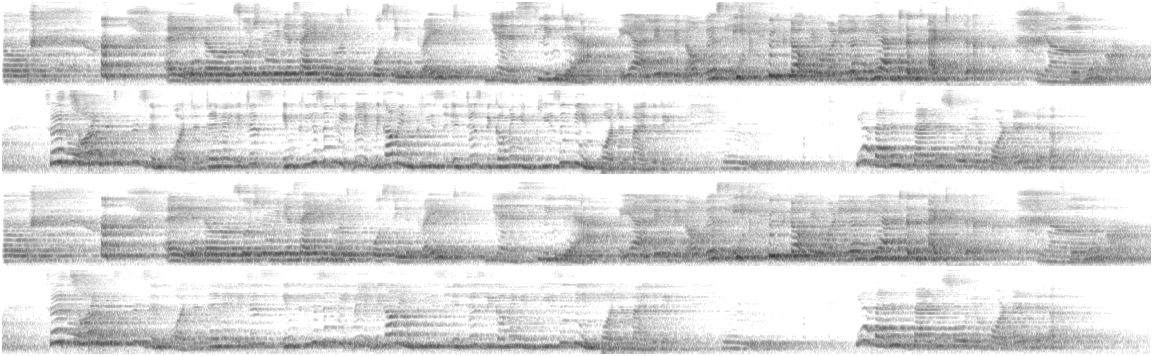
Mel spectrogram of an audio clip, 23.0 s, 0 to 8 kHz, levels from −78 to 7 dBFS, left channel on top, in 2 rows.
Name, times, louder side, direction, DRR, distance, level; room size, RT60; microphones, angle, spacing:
voice 1, 0.0-4.5 5.5-5.8 6.2-9.8 10.1-11.3 11.9-12.6 18.7-19.2 20.0-22.0, equal, 20° left, 1 dB, 1.6 m, -29 dB
voice 2, 4.8-5.9 10.3-11.0 12.1-18.6, left 2 dB, 65° left, 6 dB, 0.8 m, -33 dB
23.0 x 8.7 x 4.9 m, 2.3 s
head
